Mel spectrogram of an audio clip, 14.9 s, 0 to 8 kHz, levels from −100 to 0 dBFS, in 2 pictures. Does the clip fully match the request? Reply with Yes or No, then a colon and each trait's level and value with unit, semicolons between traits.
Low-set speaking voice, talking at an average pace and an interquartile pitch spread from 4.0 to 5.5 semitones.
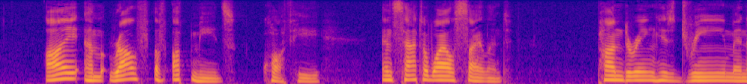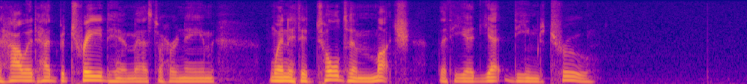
Yes: low, 130 Hz; average, 145 wpm; average, 4.7 semitones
